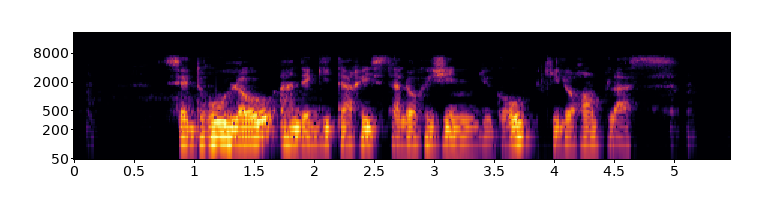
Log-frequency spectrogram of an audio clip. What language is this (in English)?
French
